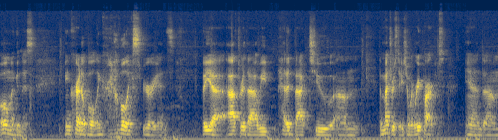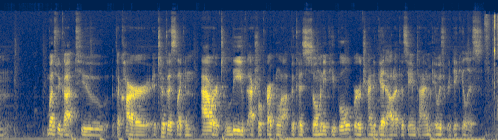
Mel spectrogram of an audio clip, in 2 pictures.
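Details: Adult speaker; ordinary speech.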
